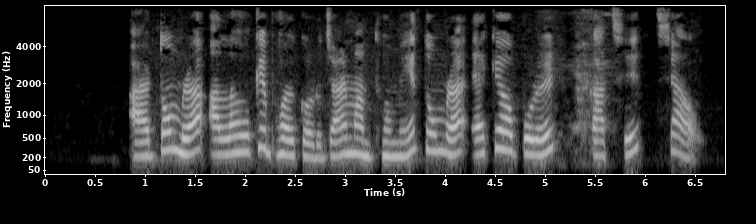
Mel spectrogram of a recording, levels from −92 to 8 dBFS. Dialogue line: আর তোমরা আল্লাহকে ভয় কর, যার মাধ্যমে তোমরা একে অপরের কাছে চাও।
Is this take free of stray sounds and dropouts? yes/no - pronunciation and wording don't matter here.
yes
